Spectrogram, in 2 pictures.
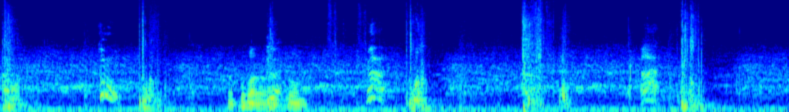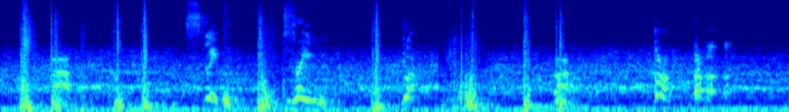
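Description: Blows land with dull thuds.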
